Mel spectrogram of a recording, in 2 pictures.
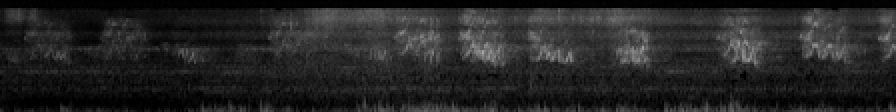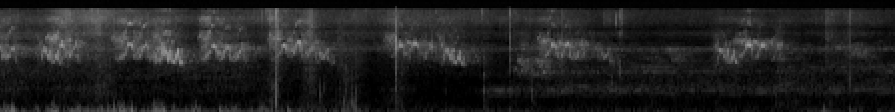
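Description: A bird chirping over and over, about two short chirps a second, stopping near the end. Under it runs a low rumble on the microphone.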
